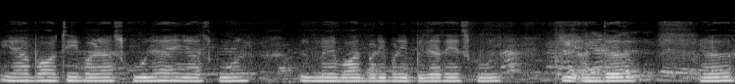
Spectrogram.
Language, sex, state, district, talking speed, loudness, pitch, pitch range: Hindi, male, Uttar Pradesh, Jyotiba Phule Nagar, 145 wpm, -16 LUFS, 165 Hz, 160-170 Hz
